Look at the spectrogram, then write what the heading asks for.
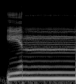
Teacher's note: alif lam ini tidak perlu dibaca. Jadi langsung masuk ke huruf lam berikutnya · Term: alif lam syamsiyah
